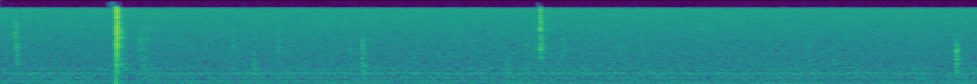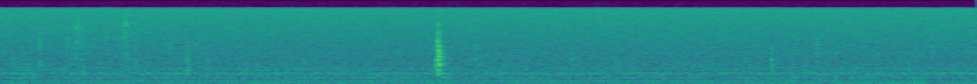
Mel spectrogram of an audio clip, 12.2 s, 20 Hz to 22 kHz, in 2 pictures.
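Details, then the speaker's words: General Electric C-411 radio phonograph after mechanism maintenance, in gear: faint uneven mechanical ticks over steady hiss; record changer keeps cycling and won't stop or disengage. "it doesn't seem to know enough to stop"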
